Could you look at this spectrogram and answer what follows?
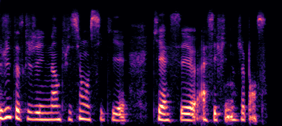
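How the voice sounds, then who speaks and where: With a slight Belgian accent, a woman speaks at a medium pitch. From Belgium. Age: 30s. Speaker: sleep psychologist. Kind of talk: podcast interview. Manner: lively, dynamic; hesitant, many fillers.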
